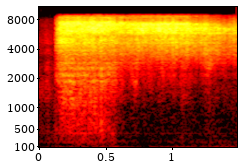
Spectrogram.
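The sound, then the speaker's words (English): A steady, loud hiss of air escaping from the punctured driver's side rear tire of a truck, starting abruptly and continuing without pause, with no voices. “There's a snake in my driver's side aft tire.”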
